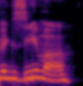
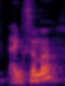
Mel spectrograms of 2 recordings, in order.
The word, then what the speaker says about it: eczema: What if, yeah, I was gonna say, what if you have a type of eczema? Eczema.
